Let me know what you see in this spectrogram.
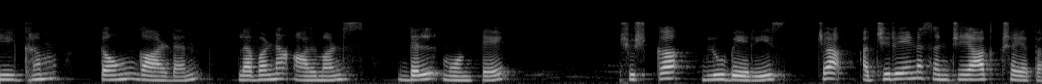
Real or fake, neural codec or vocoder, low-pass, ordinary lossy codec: fake; codec, 16 kHz, 6 kbps, DAC; 7.2 kHz; Opus, 16 kbps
